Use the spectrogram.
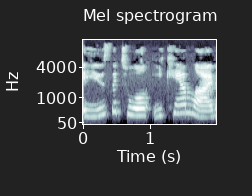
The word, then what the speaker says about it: Ecamm: Number one, I would say use the tool Ecamm Live. It's spelled E-C-A-M-M Live.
